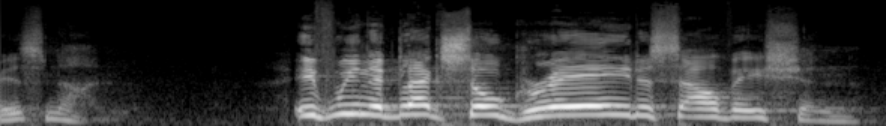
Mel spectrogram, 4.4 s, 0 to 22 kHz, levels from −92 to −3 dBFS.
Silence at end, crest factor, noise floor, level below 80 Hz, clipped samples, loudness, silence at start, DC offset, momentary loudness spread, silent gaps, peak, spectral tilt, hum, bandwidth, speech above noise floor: 0.2 s; 16 dB; -73 dBFS; -62 dBFS; under 0.1%; -19 LUFS; 0 s; under 0.1%; 19 LU; none; -6 dBFS; -4.5 dB/octave; none; 10 kHz; 53 dB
